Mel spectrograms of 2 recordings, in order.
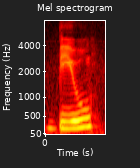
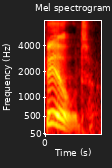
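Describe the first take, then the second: First: The name ends softly, like 'el'. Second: The name ends with a full 'ld' sound. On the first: "it's also kind of pronounced more uh, like Buell" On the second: "you see it pronounced as build"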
